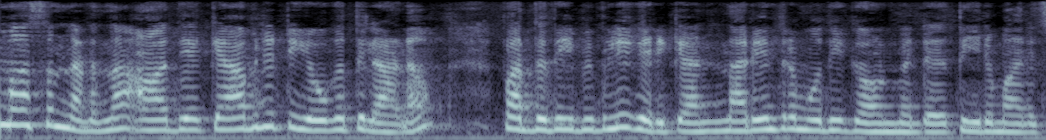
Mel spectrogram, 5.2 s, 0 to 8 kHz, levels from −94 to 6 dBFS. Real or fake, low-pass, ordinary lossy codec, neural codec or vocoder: fake; none; none; codec, 16 kHz, 16 kbps, FreqCodec, smaller model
